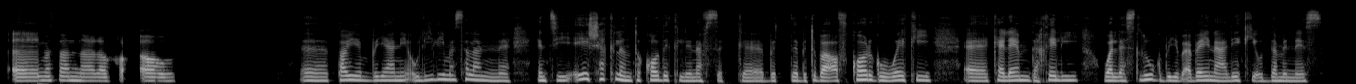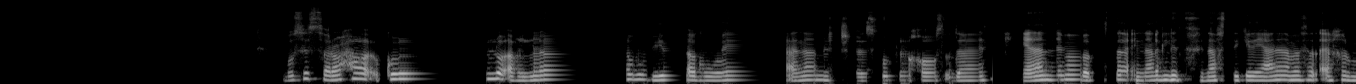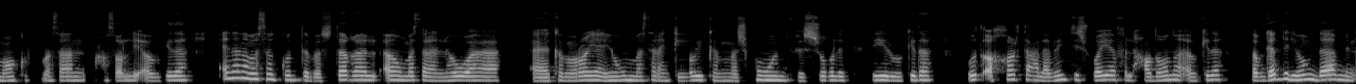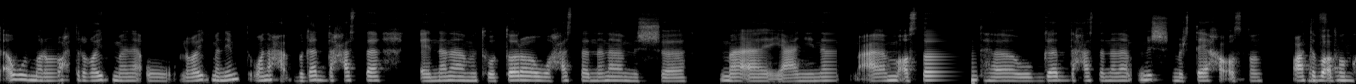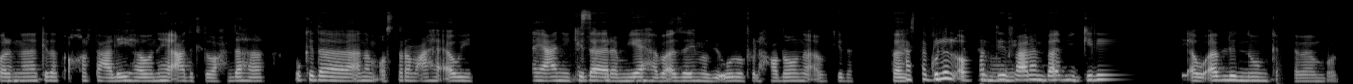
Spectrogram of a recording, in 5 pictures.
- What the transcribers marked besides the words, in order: tapping; distorted speech; unintelligible speech; unintelligible speech; unintelligible speech; horn
- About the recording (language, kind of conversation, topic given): Arabic, advice, إزاي أقدر أتعامل مع التفكير السلبي المستمر وانتقاد الذات اللي بيقلّلوا تحفيزي؟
